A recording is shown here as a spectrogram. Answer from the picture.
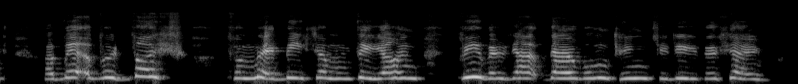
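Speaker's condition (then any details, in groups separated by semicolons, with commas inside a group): Cerebral palsy; affects speech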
